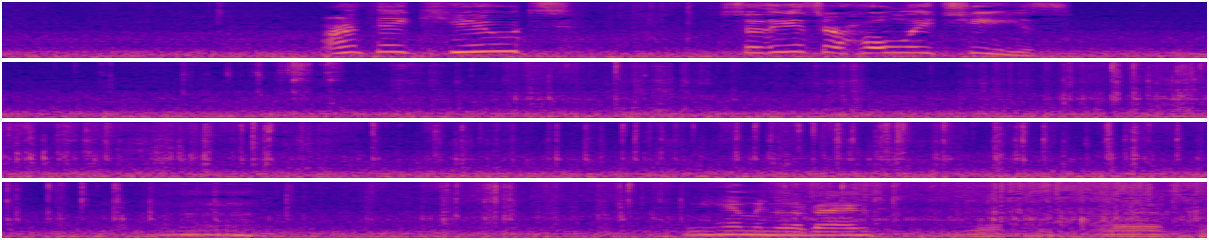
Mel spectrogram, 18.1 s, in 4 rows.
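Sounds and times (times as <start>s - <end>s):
car interior rumble: 0.0s - 18.0s
chewing crunchy cracker: 5.2s - 16.1s.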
